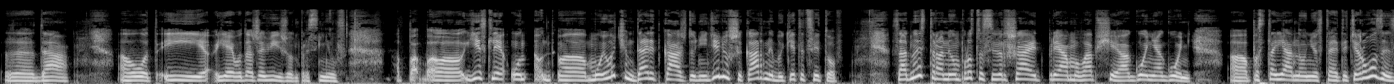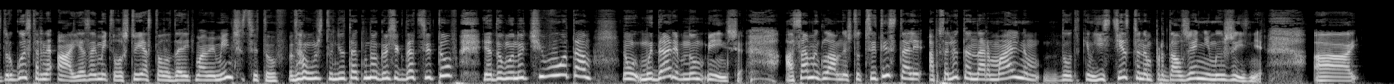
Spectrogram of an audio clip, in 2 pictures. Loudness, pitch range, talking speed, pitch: -13 LUFS, 195-270 Hz, 170 wpm, 230 Hz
